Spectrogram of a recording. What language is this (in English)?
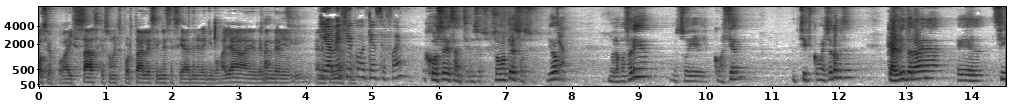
Spanish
